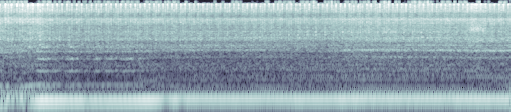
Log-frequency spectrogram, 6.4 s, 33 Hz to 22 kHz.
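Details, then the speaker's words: Mk2 Golf idling high and slightly uneven after a vacuum hose was taped and resealed; with blue temperature sensor plugged in it idles high and misfires, unplugged it runs fine: suspected faulty temperature sensor. "So I think this blue connection is some kind of temperature sensor, because, well, obviously that's the problem, because when it's plugged in it idles high and misfires and nearly dies, and when it's unplugged it runs perfectly fine."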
